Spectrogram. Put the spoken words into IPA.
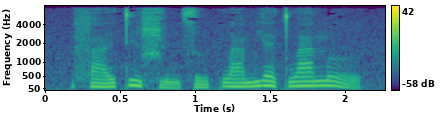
fa˧˥ɪ̯t̪y˥˩ ɕy̰˨˩nsɹ̩˧˥pwä˥ mjɛ˥˩t̪wä˥n̪ɤ˥˩

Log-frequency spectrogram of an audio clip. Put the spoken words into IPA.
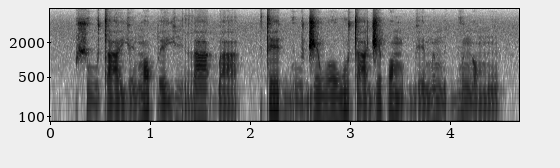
ʃuː˨taː˨je˨ŋɔ˦ pe˨˦ji˦˨raː˦ ɡ͡ba˨ | teː˦ɡ͡buː˨d͡ʒe˦woː˦ wu˦taː˨d͡ʒe˦ pɔ˦mʊ˨ɡ͡beː˨mɪ˦ mi˨ɡ͡bu˦nɔ˨ mũ˨

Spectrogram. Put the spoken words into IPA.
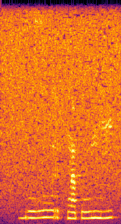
bu˨ ɣuː˦rkʷã˨pu˨˦ mi˨˦

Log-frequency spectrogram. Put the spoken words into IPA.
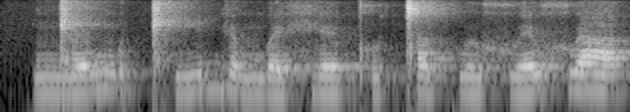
ŋ͡ǁəŋʷə ǁʰibʲʌŋʷɛ fʲœkʷʼəǀʌ kʷə xʷɛ xʷa

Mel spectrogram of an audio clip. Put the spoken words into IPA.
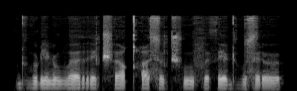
ɖʱuɽi ɳuβɜ ret͡ʃʰɜ qʰesɵt͡ʃʰu fɘθe ɖʱusɘɾɵ

